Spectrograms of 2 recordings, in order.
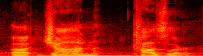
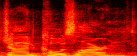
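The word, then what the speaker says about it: Kozlar: John Kozler, did I pronounce that right? No, I didn't. There'll be a test. So hi everybody, my name is John Kolzar.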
